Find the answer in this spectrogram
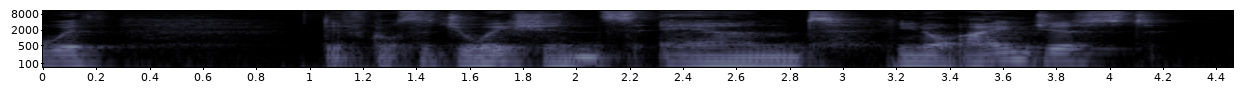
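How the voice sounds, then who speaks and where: Here a man speaks in a fairly low, somewhat breathy voice. His intonation stays fairly even. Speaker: vlogger preparing for a church mission. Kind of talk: testimony vlog. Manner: fast; rambling with frequent fillers.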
